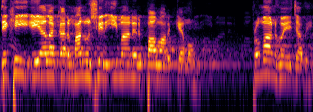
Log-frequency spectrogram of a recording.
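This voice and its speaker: An energetic man speaks over noticeable background noise. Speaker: Islamic preacher and Quran reciter. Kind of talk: Islamic sermon (waz) delivered to a live crowd with call-and-response. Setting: outdoor public gathering, addressing a large crowd. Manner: loud, energetic, rhetorical, urging the crowd to respond.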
